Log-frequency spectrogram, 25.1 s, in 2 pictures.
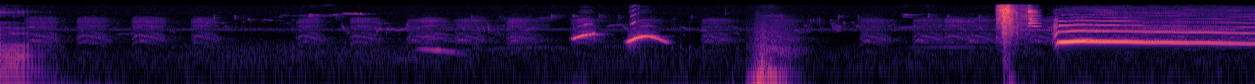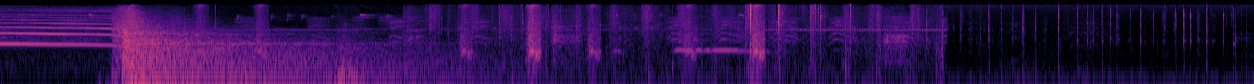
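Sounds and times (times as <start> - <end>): long high scream sinking in pitch: 10.5 - 13.8
faint rhythmic chirping: 14.3 - 22.1.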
